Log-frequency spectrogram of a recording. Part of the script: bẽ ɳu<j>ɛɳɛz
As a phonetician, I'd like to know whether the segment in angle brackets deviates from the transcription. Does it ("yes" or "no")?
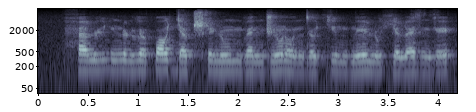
yes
